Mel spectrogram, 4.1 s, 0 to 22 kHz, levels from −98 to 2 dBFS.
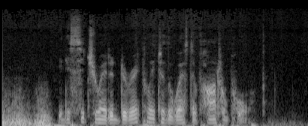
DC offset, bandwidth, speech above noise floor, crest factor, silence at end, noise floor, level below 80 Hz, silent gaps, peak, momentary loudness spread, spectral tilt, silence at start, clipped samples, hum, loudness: under 0.1%; 16.5 kHz; 24 dB; 16 dB; 0.15 s; -56 dBFS; -44 dBFS; none; -18 dBFS; 8 LU; -6.5 dB/octave; 0 s; under 0.1%; none; -33 LUFS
